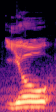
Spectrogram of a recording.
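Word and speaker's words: 柚: Youxiang and Youhong, Yo and Yo are actually two different tones. We have the first one is falling, so is Yo, and the second one is falling rising, Yo.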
